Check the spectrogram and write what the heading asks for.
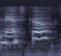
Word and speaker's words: Nanticoke: In Nanticoke? Is that how you say it? Nanticoke? Mm-hmm. Pennsylvania.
